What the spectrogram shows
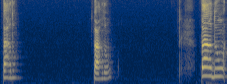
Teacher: Once more with a quick rising tone like a tiny reflex.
